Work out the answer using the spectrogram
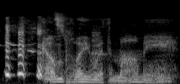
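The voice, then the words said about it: Creepy cartoon character voice. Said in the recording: “that's my Caillou impression ... Sounds like a creepy version of it”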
